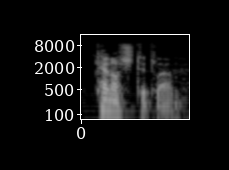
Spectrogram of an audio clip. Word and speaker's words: Tenochtitlan: Tenochtitlan.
